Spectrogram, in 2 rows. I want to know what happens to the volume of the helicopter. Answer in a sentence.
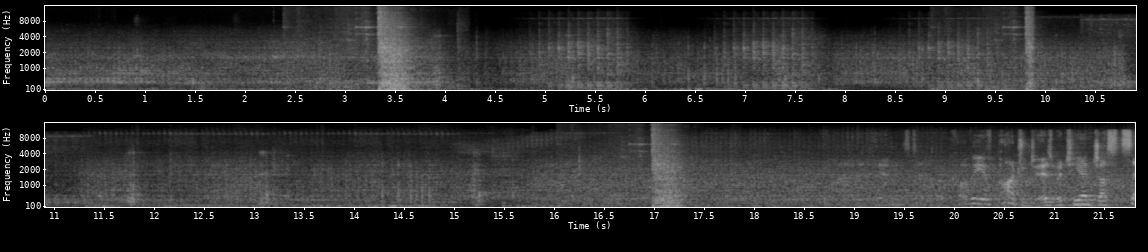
The loudness of the helicopter goes down.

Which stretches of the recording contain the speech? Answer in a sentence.
The speech can be heard from 18.8 to 21.7 s.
